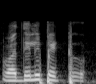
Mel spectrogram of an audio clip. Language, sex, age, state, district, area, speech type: Telugu, male, 60+, Andhra Pradesh, East Godavari, rural, read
